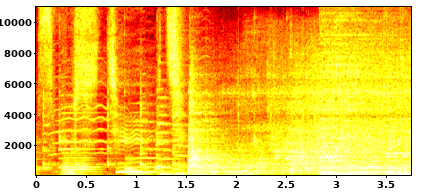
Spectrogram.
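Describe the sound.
A toilet flush: after brief tonal sounds, rushing water bursts in loudly and keeps swirling and gushing steadily to the end.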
